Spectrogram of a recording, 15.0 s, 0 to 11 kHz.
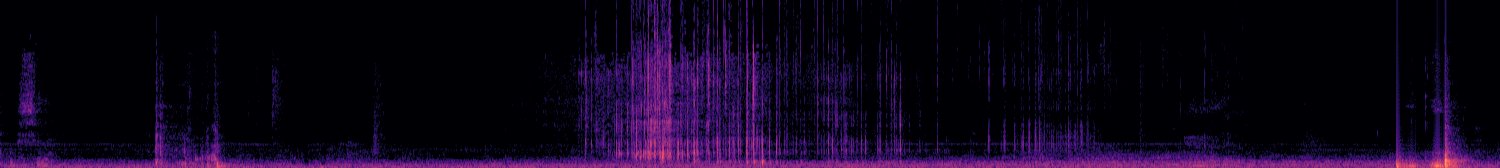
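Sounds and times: thick liquid splashing into bowl: 5.8s - 12.1s.

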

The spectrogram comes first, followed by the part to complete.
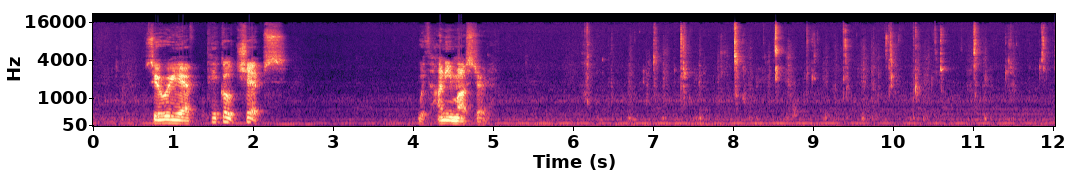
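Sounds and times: low steady hum: 0.0s - 12.0s
person chewing crunchy food: 6.0s - 12.0s.

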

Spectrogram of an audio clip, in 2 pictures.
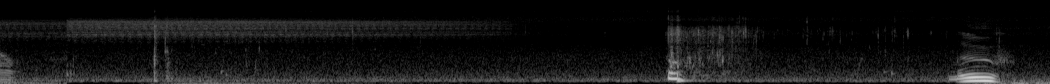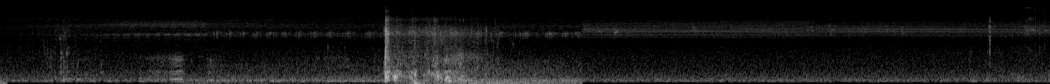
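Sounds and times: insects droning: 0.0s - 21.0s
water splash: 6.7s - 7.6s, 14.3s - 16.3s
churning water: 14.3s - 16.3s.

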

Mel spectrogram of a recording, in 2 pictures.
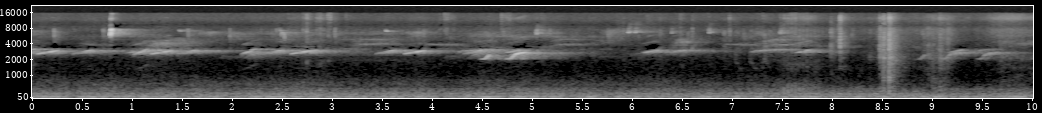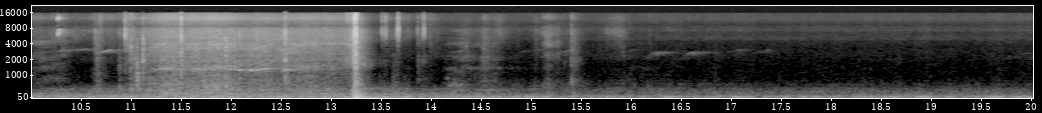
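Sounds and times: small songbird chirping: 0.0s - 11.3s, 16.0s - 17.8s
scraping rustling with faint squeak: 10.6s - 13.3s.

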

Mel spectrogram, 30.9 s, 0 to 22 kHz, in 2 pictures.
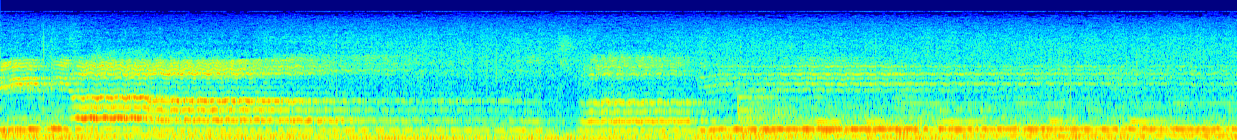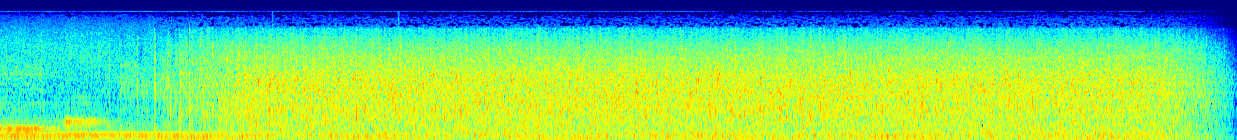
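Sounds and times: person singing with piano: 0.0s - 16.9s
steady low hum: 0.0s - 29.5s
audience applause: 16.9s - 30.9s.

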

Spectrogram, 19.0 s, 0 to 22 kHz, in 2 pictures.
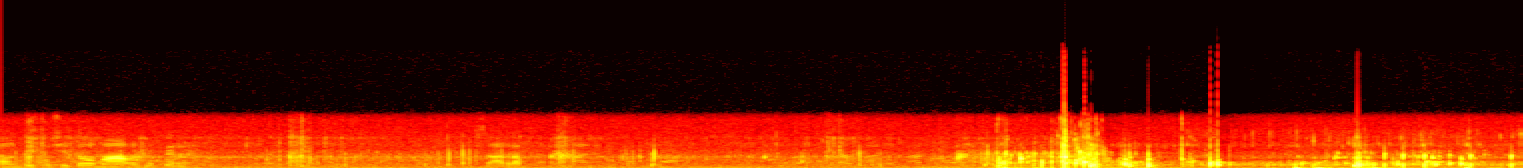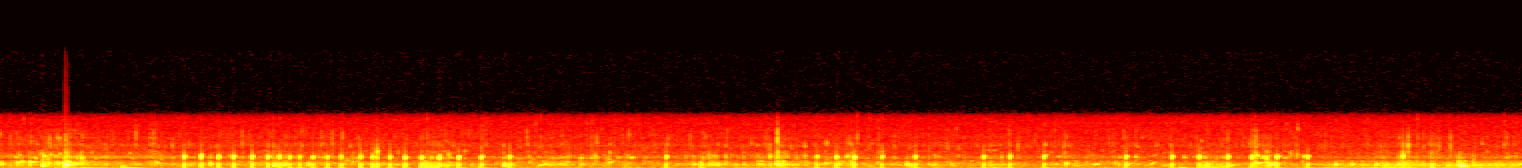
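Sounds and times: rapid underwater ticking: 0.7s - 19.0s
muffled underwater clicks and knocks: 5.1s - 19.0s
camera splashing into sea: 5.2s - 19.0s.

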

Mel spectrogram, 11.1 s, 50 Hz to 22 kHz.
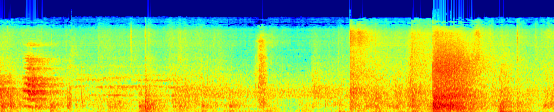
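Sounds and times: thumps and slams: 2.2s - 4.8s, 6.2s - 11.0s.

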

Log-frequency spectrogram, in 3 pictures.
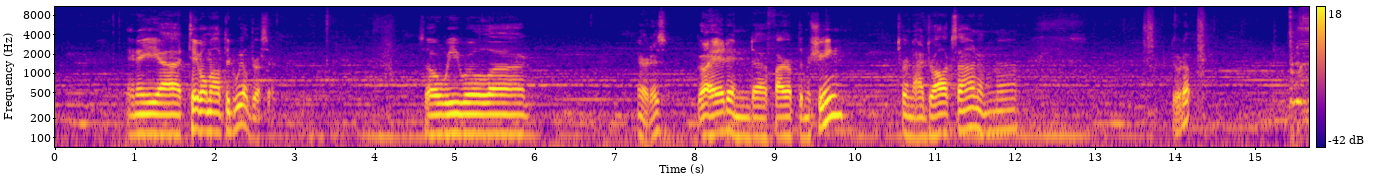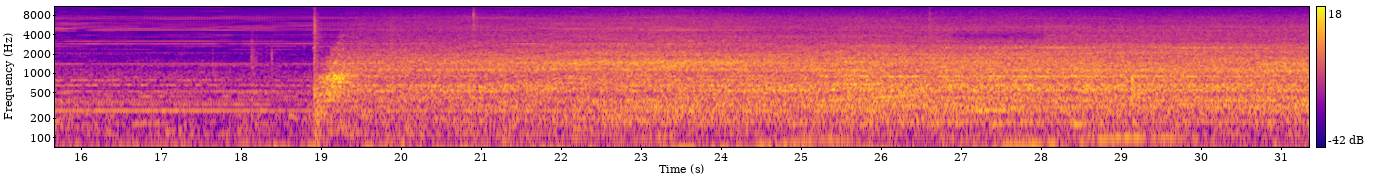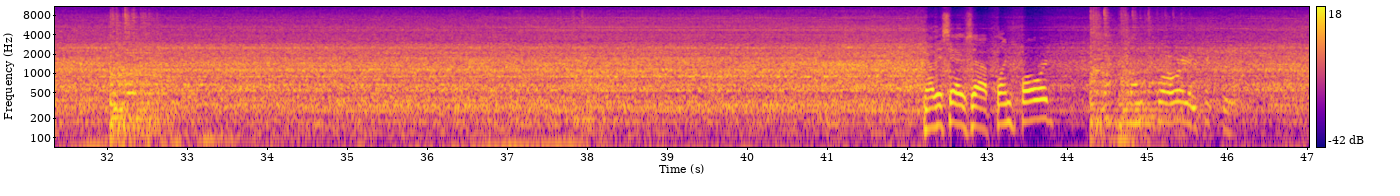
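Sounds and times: grinder motor and pump whirring: 15.4s - 42.4s, 43.1s - 47.0s.

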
